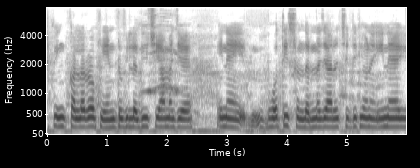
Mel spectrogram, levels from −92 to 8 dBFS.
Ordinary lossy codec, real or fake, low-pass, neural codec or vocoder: none; real; none; none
